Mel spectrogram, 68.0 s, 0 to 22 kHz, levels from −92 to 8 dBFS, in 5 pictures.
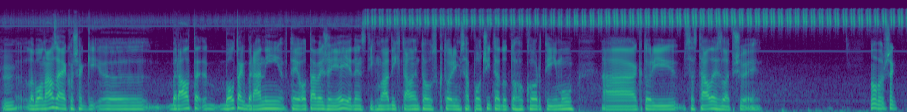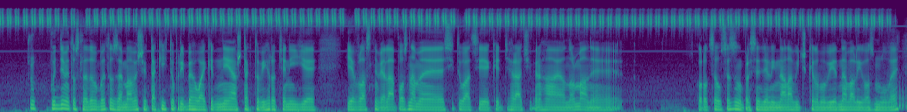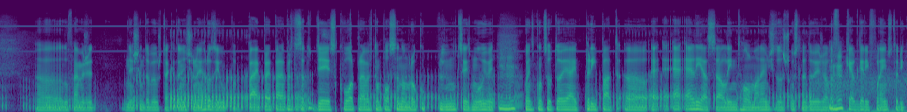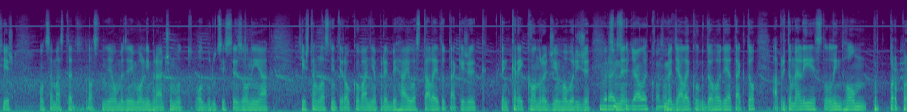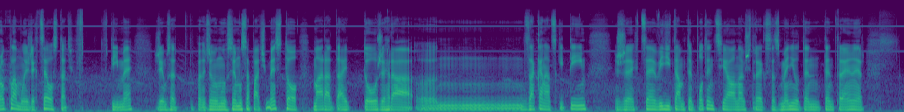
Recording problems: animal sounds; very loud; throughout; 1 dB above the speech
high-pitched whine; faint; throughout; 8.5 kHz, 30 dB below the speech

